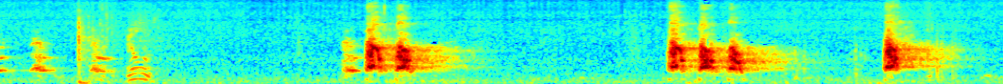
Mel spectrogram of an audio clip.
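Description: A dog barking in three short bouts of two or three barks each, about four, seven and nine seconds in, each trailing off in an echo.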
